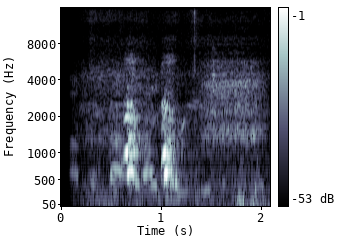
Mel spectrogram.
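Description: A young border collie pup barking twice in quick succession, about half a second and a second in.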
